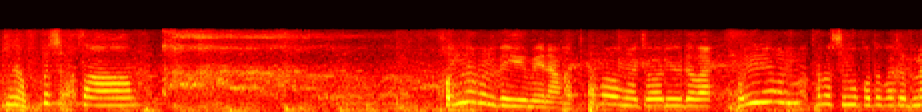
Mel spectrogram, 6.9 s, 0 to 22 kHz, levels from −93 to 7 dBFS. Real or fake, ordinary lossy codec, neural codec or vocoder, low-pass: fake; none; codec, 24 kHz, 0.9 kbps, WavTokenizer, medium speech release version 1; 7.2 kHz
